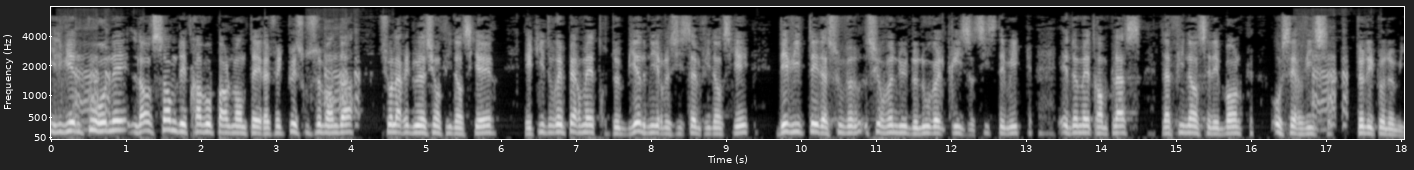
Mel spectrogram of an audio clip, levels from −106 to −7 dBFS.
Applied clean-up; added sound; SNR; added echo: classical method spectral subtraction.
